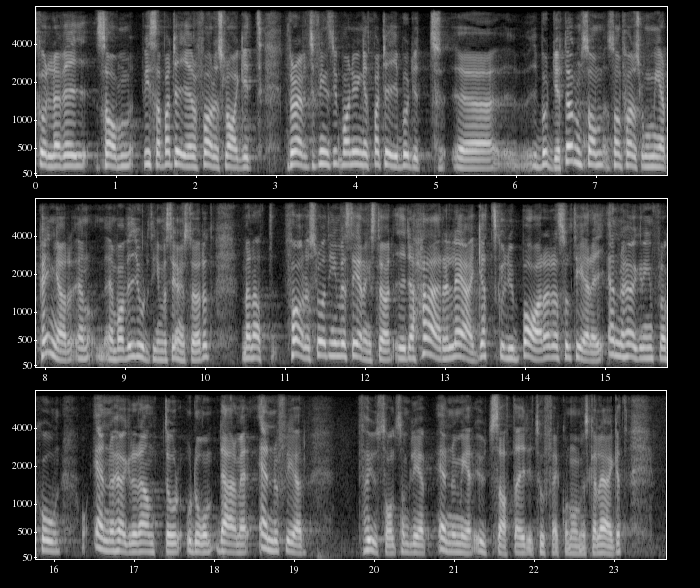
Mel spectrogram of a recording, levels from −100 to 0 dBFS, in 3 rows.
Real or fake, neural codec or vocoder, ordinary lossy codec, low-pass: real; none; AAC, 48 kbps; 7.2 kHz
